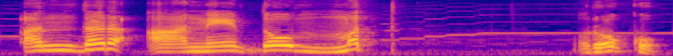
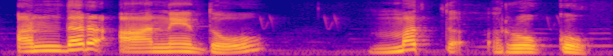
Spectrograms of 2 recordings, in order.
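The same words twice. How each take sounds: First: The pause comes after 'mat'. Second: The pause comes before 'mat'.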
